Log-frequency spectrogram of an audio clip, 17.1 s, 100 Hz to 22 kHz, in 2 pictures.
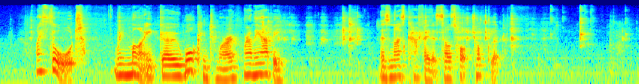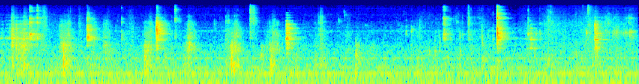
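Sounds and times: low steady hum: 0:00.0 - 0:17.0
cutlery clinking on plates: 0:03.9 - 0:04.9.

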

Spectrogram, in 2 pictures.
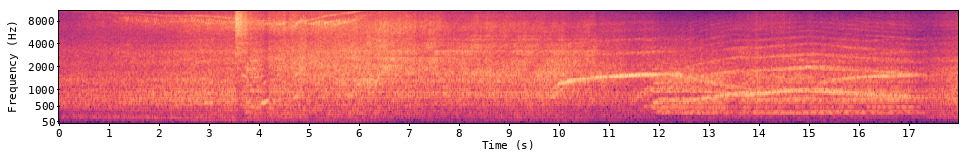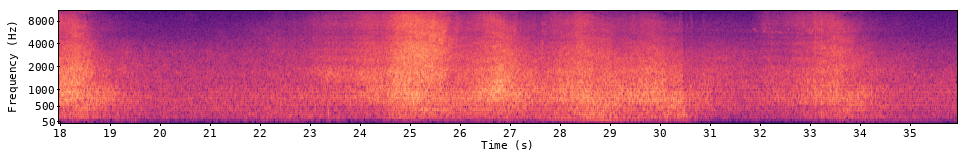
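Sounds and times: vehicles rushing past: 0:00.0 - 0:20.7, 0:21.7 - 0:35.9
fire engine siren wailing: 0:01.6 - 0:17.5
horn sounding a chord: 0:11.8 - 0:17.4.

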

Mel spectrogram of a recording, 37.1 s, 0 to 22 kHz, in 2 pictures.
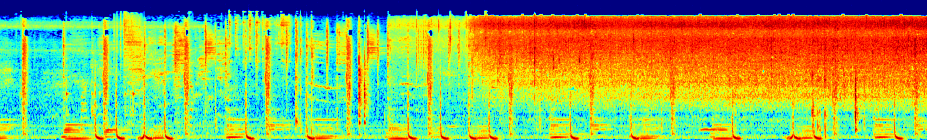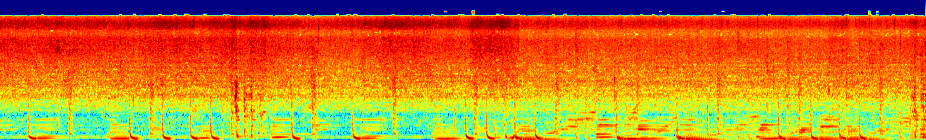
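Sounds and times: food sizzling in a pan: 0:08.3 - 0:37.0
spatula scraping a pan: 0:23.0 - 0:24.0, 0:36.7 - 0:37.0.

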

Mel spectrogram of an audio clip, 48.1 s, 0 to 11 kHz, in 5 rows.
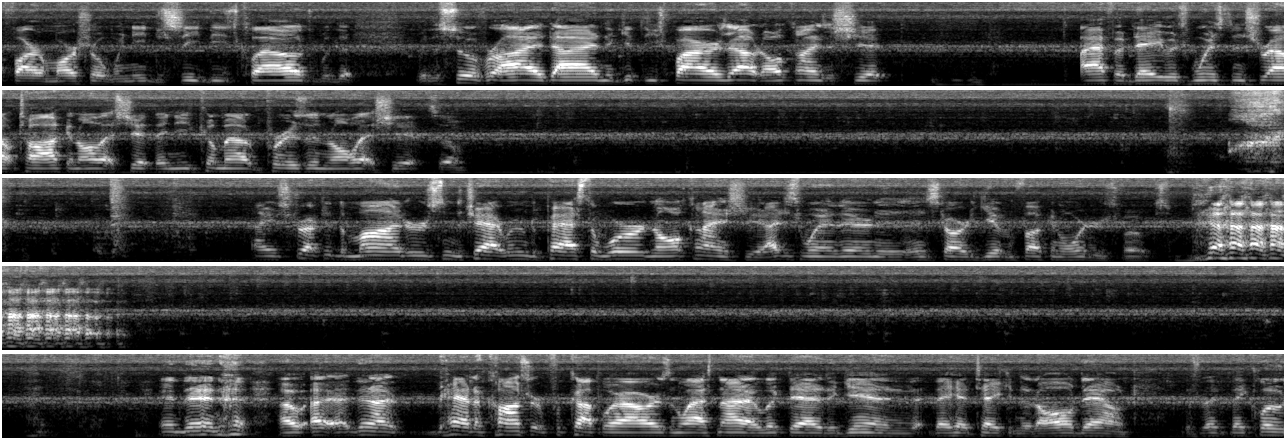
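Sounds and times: low hum and hiss: 0:00.0 - 0:48.0
tap water running into sink: 0:00.0 - 0:48.0
person spitting into a sink: 0:06.9 - 0:08.0, 0:17.9 - 0:20.8, 0:38.0 - 0:40.5.

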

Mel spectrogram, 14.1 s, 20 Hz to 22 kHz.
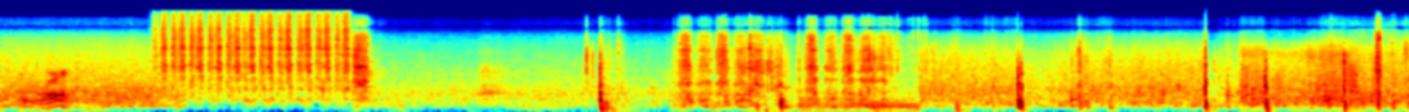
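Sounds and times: hand saw cutting log: 0:01.5 - 0:03.8, 0:06.7 - 0:09.2.

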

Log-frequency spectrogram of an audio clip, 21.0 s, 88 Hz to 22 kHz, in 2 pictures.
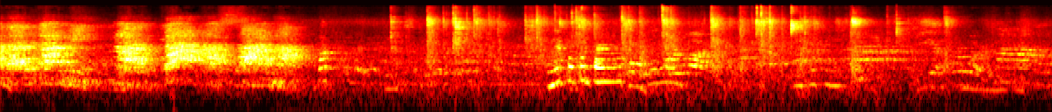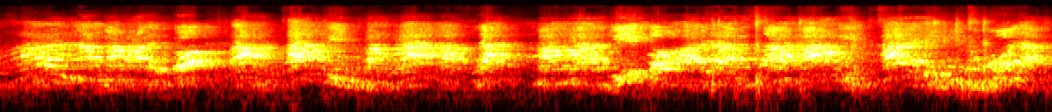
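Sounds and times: children's chorus in unison: 0:00.0 - 0:03.1, 0:10.0 - 0:21.0.

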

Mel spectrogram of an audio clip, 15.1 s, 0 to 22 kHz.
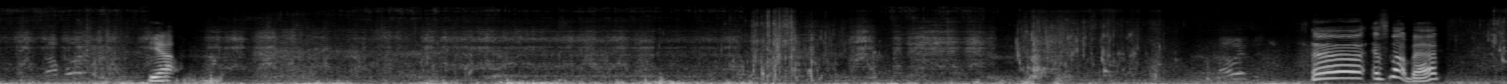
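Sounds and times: wind rumble on microphone: 0:00.0 - 0:15.0
water slapping a hull: 0:02.8 - 0:11.8
fish thrashing and splashing: 0:03.0 - 0:11.7.

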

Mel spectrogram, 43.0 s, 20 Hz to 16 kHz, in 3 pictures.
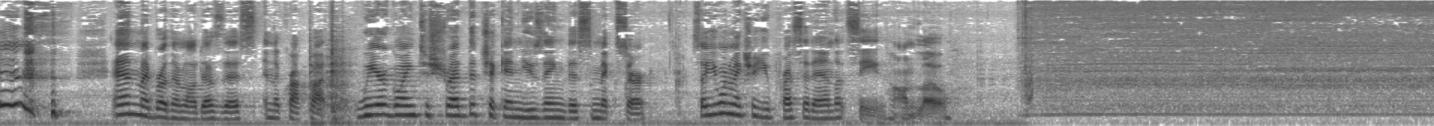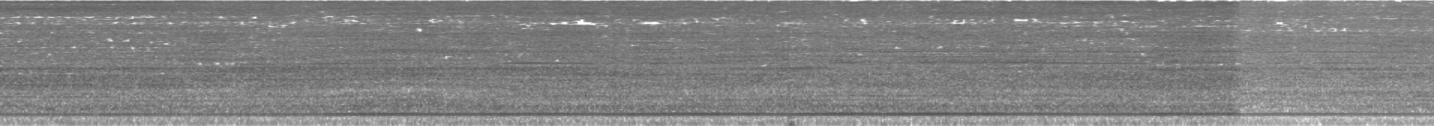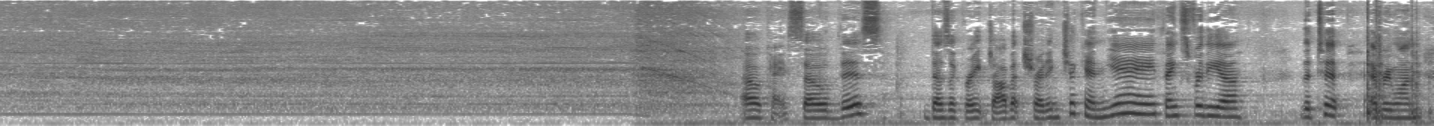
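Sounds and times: electric hand mixer running: 0:03.3 - 0:37.1.

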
